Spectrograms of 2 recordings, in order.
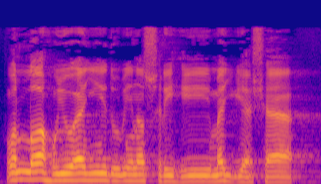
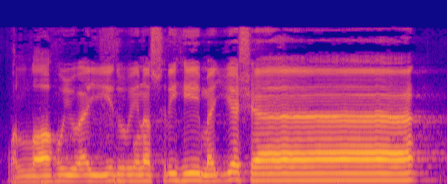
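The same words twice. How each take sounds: First: The final vowel is held short. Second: The final vowel is held a medium length. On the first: "قصر" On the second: "توسط"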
